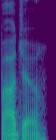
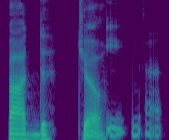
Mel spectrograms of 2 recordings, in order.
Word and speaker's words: Badejo: That's just Bajo. Is it Bajo? No, wait. No, there's a D in there. B-A-D. Yeah, Badejo. E-J-O. Oh, Badejo? I feel so bad for getting his name wrong.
